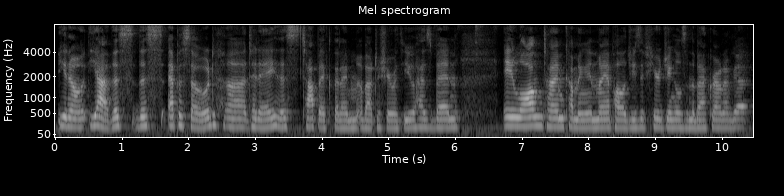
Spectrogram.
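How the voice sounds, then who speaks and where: A woman with a lowish, level voice speaks at a normal pace with a fairly bright tone. She's a holistic health practitioner hosting her own solo podcast, chatting casually and rambling with lots of fillers and restarts. She sounds slightly nasal as she recovers from a cold, recorded on a podcast microphone.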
